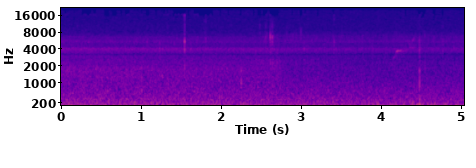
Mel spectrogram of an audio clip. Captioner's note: rain falling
